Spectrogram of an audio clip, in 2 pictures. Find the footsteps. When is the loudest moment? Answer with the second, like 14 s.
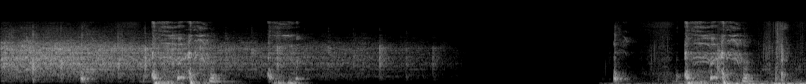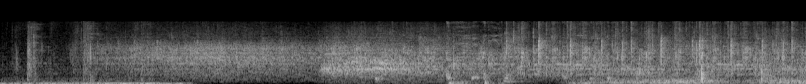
15 s.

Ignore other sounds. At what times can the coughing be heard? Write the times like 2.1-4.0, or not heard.
0.8-3.0, 6.1-7.6, 11.8-14.3.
